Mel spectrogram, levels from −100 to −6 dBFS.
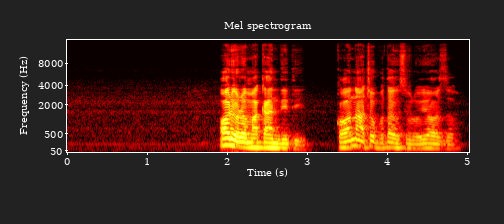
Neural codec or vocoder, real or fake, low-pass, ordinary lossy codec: none; real; 14.4 kHz; none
